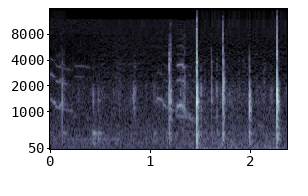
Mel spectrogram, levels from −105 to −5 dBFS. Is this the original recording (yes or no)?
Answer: yes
